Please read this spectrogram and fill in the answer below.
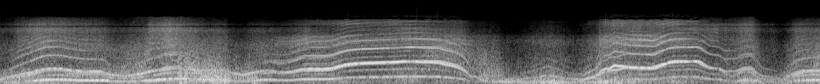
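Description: FPV quadcopter's electric motors whining, the pitch climbing and falling again and again with the throttle, highest about three to four seconds in.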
